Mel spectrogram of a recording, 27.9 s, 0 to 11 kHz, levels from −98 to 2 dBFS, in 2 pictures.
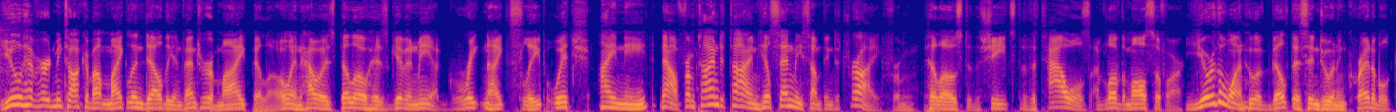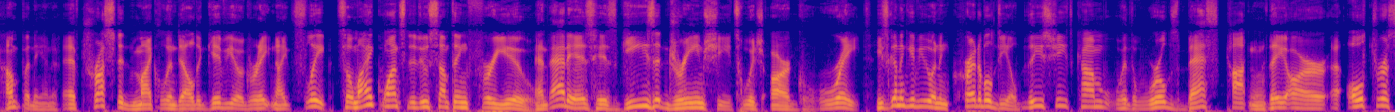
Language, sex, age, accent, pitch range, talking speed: English, male, 50-69, American, 120-170 Hz, 240 wpm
